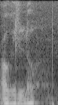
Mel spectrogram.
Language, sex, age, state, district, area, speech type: Nepali, female, 60+, West Bengal, Jalpaiguri, rural, read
